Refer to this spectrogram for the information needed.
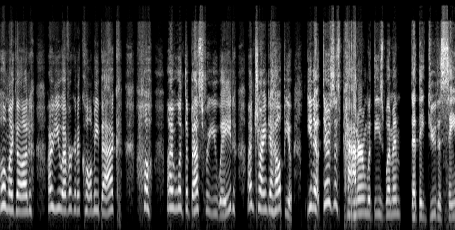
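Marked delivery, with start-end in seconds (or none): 0.0-5.8 mock very high, tearful, sobbing crying plea. Retelling a prison phone call, imitating Shannon crying. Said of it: "She's crying".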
